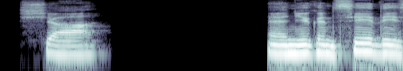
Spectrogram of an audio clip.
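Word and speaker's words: 杀: another common character which means to kill it's pronounced sha and you can see the simplified character and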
